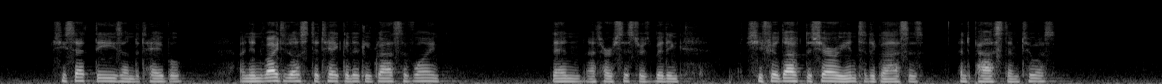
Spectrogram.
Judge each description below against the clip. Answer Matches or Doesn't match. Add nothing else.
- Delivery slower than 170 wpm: Doesn't match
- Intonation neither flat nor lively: Doesn't match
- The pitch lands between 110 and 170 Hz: Matches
